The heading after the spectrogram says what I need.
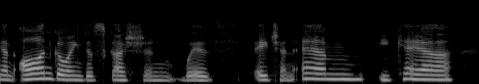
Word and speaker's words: IKEA: We're having an ongoing discussion with H&M, IKEA. It's not IKEA, it's IKEA. I've just been in Sweden, so I've learned that I've been saying it wrong all along.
